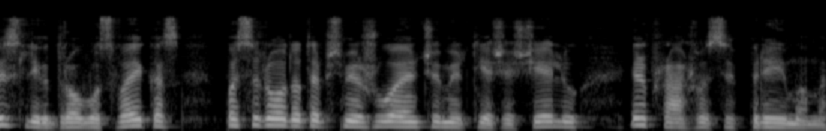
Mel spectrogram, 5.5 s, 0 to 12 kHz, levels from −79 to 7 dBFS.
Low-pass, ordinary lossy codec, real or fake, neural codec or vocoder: 7.2 kHz; AAC, 64 kbps; real; none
